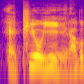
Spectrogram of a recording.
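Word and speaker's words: ἤπιοι: 왜 그러냐면이 헬라어를 저와 여러분이 뭐 잘 모르지만 이렇게 유순한 자 저 헬라어는 저게 에피오라고 발음을 하고요. 어린아이는 네피e입니다. 거의 발음이 비슷하고 철자도 하나만 앞에 달려 있습니다.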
